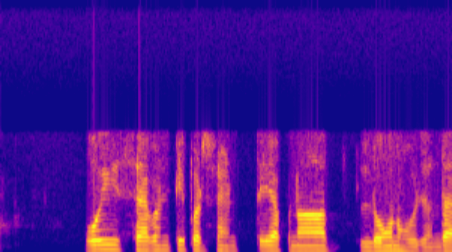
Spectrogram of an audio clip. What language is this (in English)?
Punjabi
